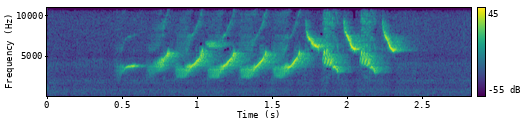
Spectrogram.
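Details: Double-collared seedeater song: a quick run of about ten sharp slurred notes, each sweeping across high pitches, climbing higher and thinner toward the end, with a faint background hiss.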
